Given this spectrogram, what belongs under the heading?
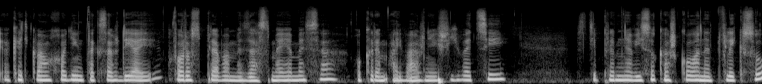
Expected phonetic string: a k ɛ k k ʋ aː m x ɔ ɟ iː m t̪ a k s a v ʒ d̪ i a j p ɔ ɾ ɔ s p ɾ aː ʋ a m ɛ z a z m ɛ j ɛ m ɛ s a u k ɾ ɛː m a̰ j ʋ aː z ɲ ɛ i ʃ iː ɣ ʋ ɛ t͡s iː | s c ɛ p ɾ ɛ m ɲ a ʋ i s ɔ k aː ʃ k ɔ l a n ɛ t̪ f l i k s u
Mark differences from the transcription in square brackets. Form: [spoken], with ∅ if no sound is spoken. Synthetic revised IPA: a k ɛ [c] k ʋ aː m x ɔ ɟ iː m t̪ a k s a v ʒ d̪ i a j p ɔ ɾ ɔ s p ɾ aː ʋ a m ɛ z a [s] m ɛ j ɛ m ɛ s a [ɔ] k ɾ [ɛ] m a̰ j ʋ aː [ʒ] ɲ ɛ [j] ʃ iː ɣ ʋ ɛ t͡s iː | s c ɛ p ɾ ɛ m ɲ a ʋ i s ɔ k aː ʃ k ɔ l a n ɛ t̪ f l i k s u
